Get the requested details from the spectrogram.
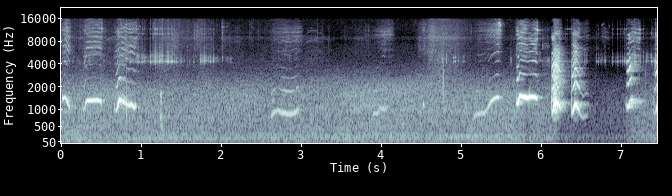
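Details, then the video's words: Puppy whimpering with thin, whistled whines that rise and bend, broken by short, sharp yips. A burst of quick yelps comes near the end. "짖는 강아지"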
